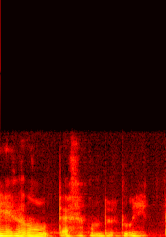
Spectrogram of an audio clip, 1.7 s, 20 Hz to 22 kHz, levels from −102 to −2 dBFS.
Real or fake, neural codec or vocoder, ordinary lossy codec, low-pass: fake; autoencoder, 22.05 kHz, a latent of 192 numbers a frame, VITS, trained on one speaker; none; 9.9 kHz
